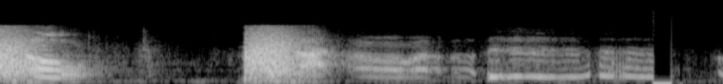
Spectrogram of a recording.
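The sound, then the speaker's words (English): Two sharp, loud gunshots ring out in a dramatized scene where a man is shot in the back. The shots are about a second apart, and a man's voice follows, talking between quieter sounds. “Don't shoot any more, please. You hit me in the back.”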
